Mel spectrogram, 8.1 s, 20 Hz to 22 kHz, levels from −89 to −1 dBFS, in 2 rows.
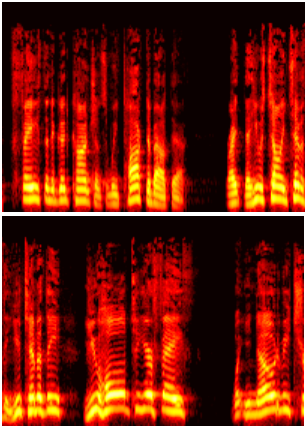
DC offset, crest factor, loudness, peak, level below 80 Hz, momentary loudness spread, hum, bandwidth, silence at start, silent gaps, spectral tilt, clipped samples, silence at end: under 0.1%; 16 dB; -20 LUFS; -4 dBFS; -74 dBFS; 15 LU; none; 14.5 kHz; 0.25 s; 2.92-2.97 s, 6.97-7.07 s; -6 dB/octave; under 0.1%; 0 s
